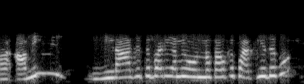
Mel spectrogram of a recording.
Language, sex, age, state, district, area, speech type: Bengali, female, 30-45, West Bengal, Howrah, urban, conversation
